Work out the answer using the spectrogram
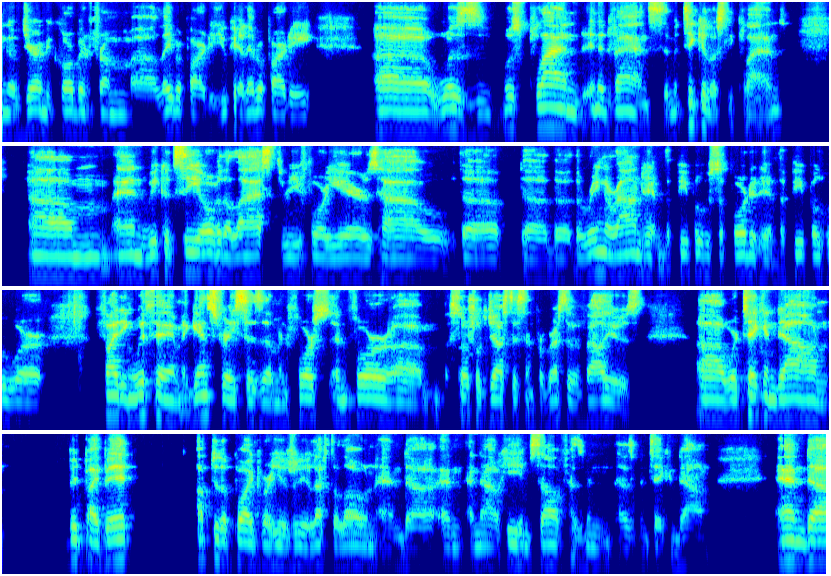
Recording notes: In this online event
